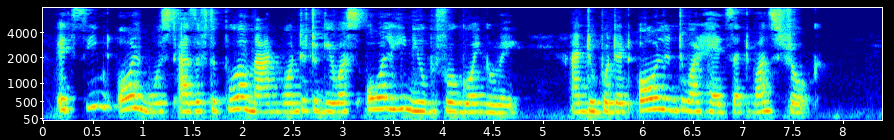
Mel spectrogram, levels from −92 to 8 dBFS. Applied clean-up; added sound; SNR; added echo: none; none; none; none.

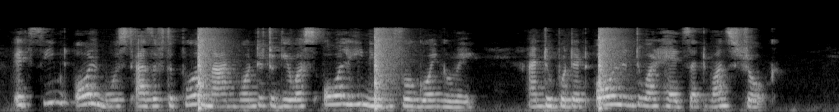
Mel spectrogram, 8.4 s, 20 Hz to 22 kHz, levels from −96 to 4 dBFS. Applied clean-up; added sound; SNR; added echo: none; Snare drum; 4 dB; none.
